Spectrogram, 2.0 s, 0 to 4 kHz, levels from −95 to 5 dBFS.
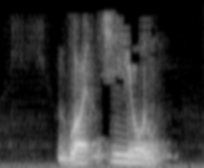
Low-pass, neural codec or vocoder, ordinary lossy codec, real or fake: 3.6 kHz; autoencoder, 22.05 kHz, a latent of 192 numbers a frame, VITS, trained on many speakers; MP3, 16 kbps; fake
